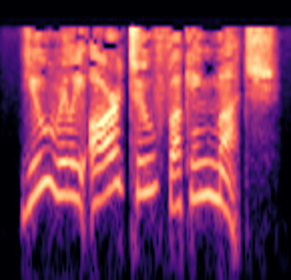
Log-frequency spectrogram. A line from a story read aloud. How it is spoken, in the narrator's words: you shouted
